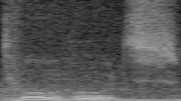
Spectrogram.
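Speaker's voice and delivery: put-on, teasing Minnesota accent. Repeat the words after the Minnesotan came out, in a mocking Minnesotan accent. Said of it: "make fun of my Minnesotan accent".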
